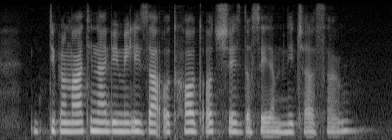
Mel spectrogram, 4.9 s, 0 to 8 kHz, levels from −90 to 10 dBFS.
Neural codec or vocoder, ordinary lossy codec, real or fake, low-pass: codec, 16 kHz, 2 kbps, FunCodec, trained on LibriTTS, 25 frames a second; none; fake; 7.2 kHz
